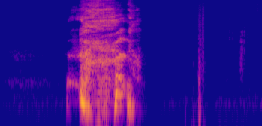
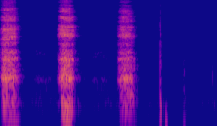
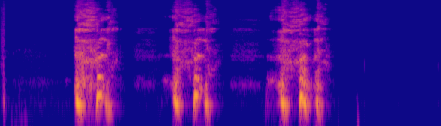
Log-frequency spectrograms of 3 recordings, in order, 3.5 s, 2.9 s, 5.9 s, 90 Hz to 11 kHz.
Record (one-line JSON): {"cough_length": "3.5 s", "cough_amplitude": 27504, "cough_signal_mean_std_ratio": 0.34, "exhalation_length": "2.9 s", "exhalation_amplitude": 10161, "exhalation_signal_mean_std_ratio": 0.37, "three_cough_length": "5.9 s", "three_cough_amplitude": 24494, "three_cough_signal_mean_std_ratio": 0.35, "survey_phase": "alpha (2021-03-01 to 2021-08-12)", "age": "18-44", "gender": "Male", "wearing_mask": "No", "symptom_cough_any": true, "symptom_onset": "4 days", "smoker_status": "Current smoker (e-cigarettes or vapes only)", "respiratory_condition_asthma": false, "respiratory_condition_other": false, "recruitment_source": "Test and Trace", "submission_delay": "1 day", "covid_test_result": "Positive", "covid_test_method": "RT-qPCR", "covid_ct_value": 11.1, "covid_ct_gene": "N gene", "covid_ct_mean": 11.3, "covid_viral_load": "190000000 copies/ml", "covid_viral_load_category": "High viral load (>1M copies/ml)"}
